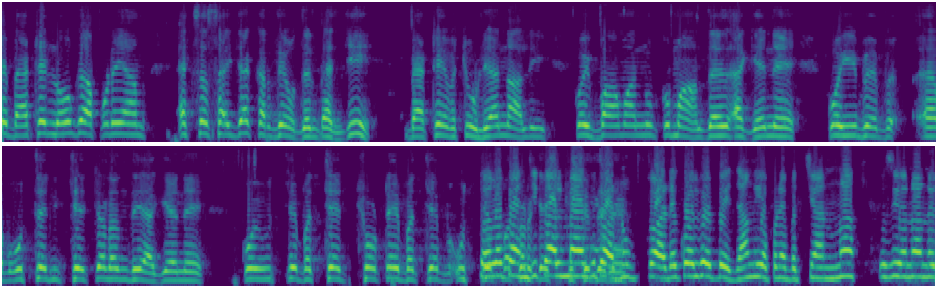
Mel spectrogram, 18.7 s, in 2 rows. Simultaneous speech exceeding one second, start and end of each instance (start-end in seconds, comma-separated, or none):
14.1-15.6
